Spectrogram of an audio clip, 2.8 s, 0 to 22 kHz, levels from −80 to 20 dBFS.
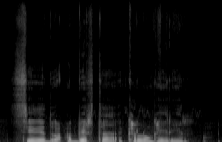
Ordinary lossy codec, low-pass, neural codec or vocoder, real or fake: none; none; none; real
